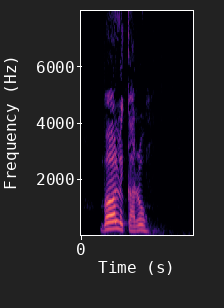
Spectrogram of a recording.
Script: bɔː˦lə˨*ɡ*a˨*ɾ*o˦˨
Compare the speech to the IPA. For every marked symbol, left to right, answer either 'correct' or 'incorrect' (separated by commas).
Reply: incorrect, correct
